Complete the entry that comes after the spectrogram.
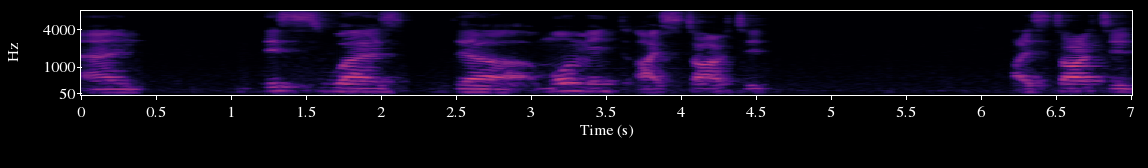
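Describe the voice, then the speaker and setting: A man speaks at a medium pitch with an Arabic accent. His pace is very slow. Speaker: English learner vlogger. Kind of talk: casual talk to camera. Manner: halting, with frequent repetitions and fillers.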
